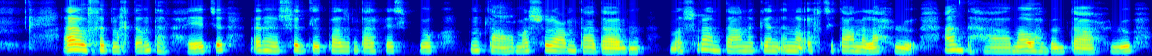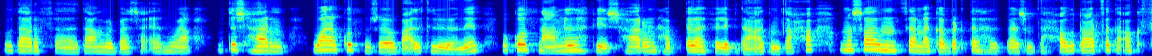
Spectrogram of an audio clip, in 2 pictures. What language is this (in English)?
Tunisian Arabic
